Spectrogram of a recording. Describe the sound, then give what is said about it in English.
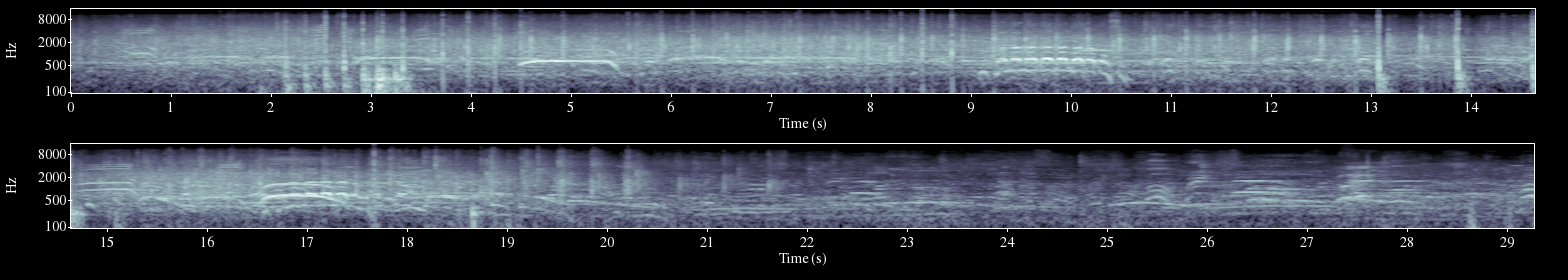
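An audience claps during a church sermon, thanking God for spouses and children, in a dense, sustained wash of applause. Raised voices and shouts are mixed in, and the clapping gradually thins out toward the end. “Come on, as you're clapping, you ought to say, God, I thank you for my wife.”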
